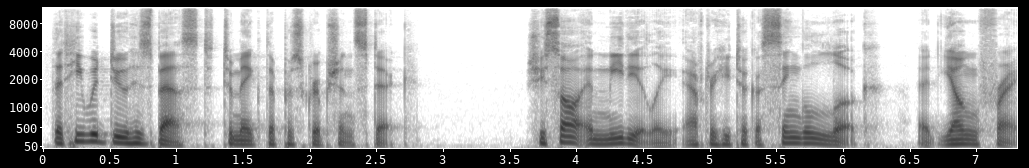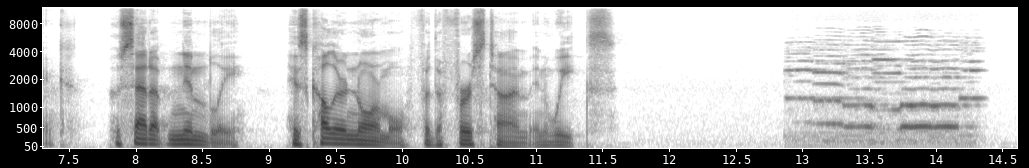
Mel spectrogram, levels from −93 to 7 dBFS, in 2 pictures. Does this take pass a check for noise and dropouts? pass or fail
fail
